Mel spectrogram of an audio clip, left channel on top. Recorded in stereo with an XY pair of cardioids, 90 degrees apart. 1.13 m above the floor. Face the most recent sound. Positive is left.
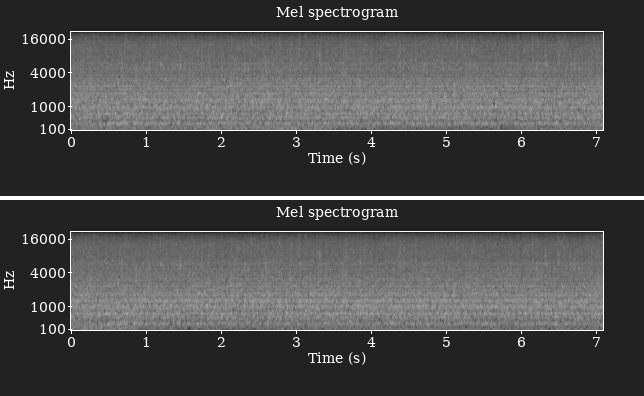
turn(degrees=0)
